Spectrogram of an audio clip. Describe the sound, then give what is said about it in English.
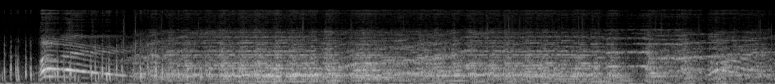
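Galloping hoofbeats of the horse Silver from The Lone Ranger pound in a steady, driving rhythm beneath loud, sweeping orchestral music that fills the whole clip without a break. “From out of the past come the thundering hoofbeats of a great horse, Silver.”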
